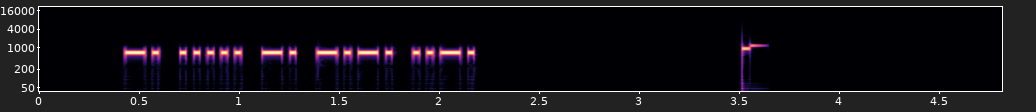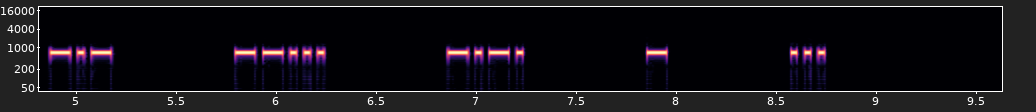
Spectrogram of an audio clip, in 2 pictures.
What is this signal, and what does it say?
Morse code, heard as a keyed tone, about 36 wpm, spaced as for 18 wpm, 700 Hz. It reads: N5NCF K7CTS
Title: USA Call Signs - 5 Characters - 6x Character Spacing - 35wpm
